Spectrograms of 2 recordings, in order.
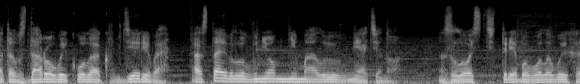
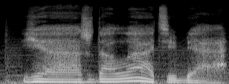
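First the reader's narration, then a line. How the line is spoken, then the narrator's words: Quiet whisper. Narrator (Russian): Тихий шепот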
